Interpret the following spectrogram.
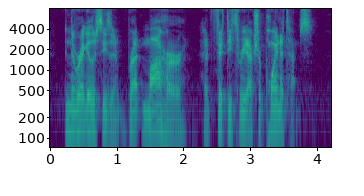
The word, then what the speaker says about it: Maher: the Cowboys kicker Brett Marr yeah that's his name yeah no it's not pronounced Mar it's pronounced Maher right like I'm going to murder you after the show yeah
